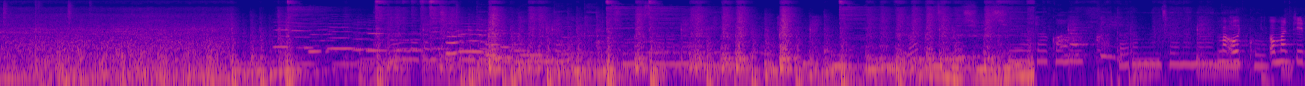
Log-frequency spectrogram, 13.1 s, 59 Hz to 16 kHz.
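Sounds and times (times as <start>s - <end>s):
drum kit beat: 2.3s - 13.0s
guitar melody: 2.8s - 7.8s.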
